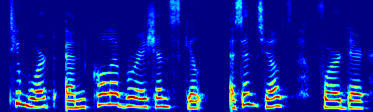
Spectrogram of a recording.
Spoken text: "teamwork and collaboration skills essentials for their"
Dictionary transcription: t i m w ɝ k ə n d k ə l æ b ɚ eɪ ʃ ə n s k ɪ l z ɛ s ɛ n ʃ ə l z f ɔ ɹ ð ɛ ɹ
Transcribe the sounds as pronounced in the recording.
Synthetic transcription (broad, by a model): t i m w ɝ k ə n d k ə l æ b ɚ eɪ ʃ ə n s k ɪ l ɛ s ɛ n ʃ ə l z f ɔ ɹ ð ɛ ɹ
